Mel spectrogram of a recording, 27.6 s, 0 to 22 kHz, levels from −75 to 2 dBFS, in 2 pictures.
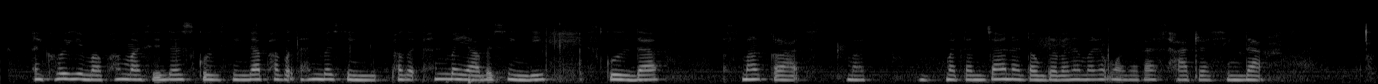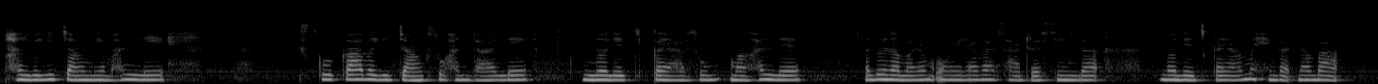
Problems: background sounds at intervals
